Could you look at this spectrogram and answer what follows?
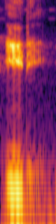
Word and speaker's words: EDI: Why are you named Edy? ED is the phonetic pronunciation of EDI.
